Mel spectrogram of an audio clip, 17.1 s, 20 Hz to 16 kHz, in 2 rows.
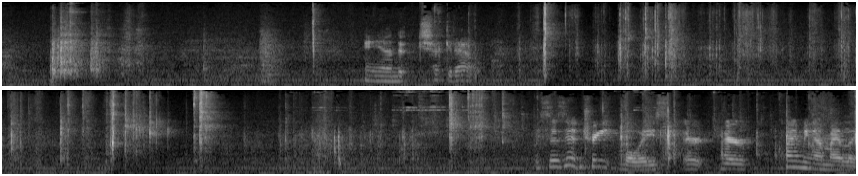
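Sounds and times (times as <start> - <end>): scissors cutting plastic packaging: 5.4 - 10.7.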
